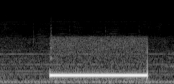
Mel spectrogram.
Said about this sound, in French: Ça sonne. C'est une, c'est une très belle sonnerie. Une sonnerie de téléphone. Pour ceux qui auraient pas connu. Allez, réponds.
